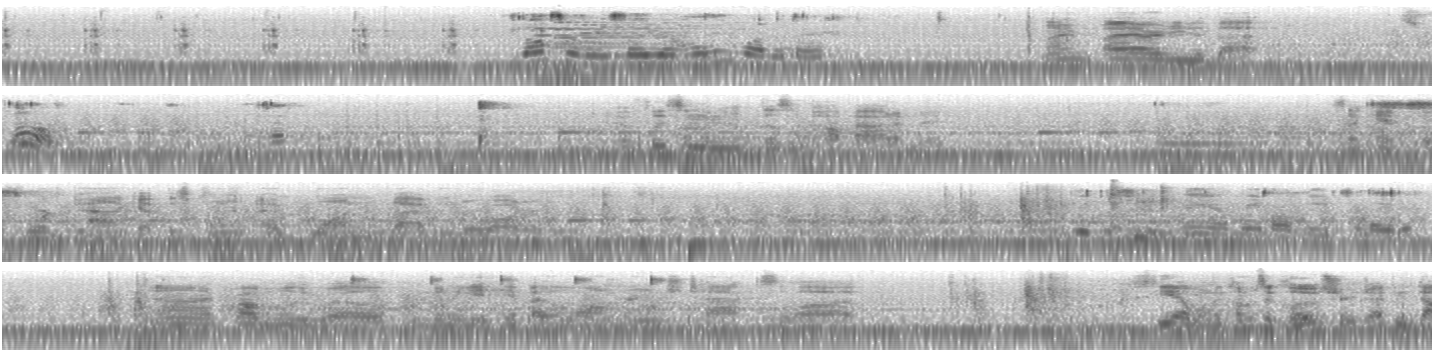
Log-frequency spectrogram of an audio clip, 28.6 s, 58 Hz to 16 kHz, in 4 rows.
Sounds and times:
Speech: 0:02.6 - 0:04.2, 0:05.2 - 0:06.3, 0:07.0 - 0:07.4, 0:10.2 - 0:11.9, 0:13.8 - 0:17.1, 0:19.7 - 0:21.4, 0:22.2 - 0:25.8, 0:27.1 - 0:28.6.

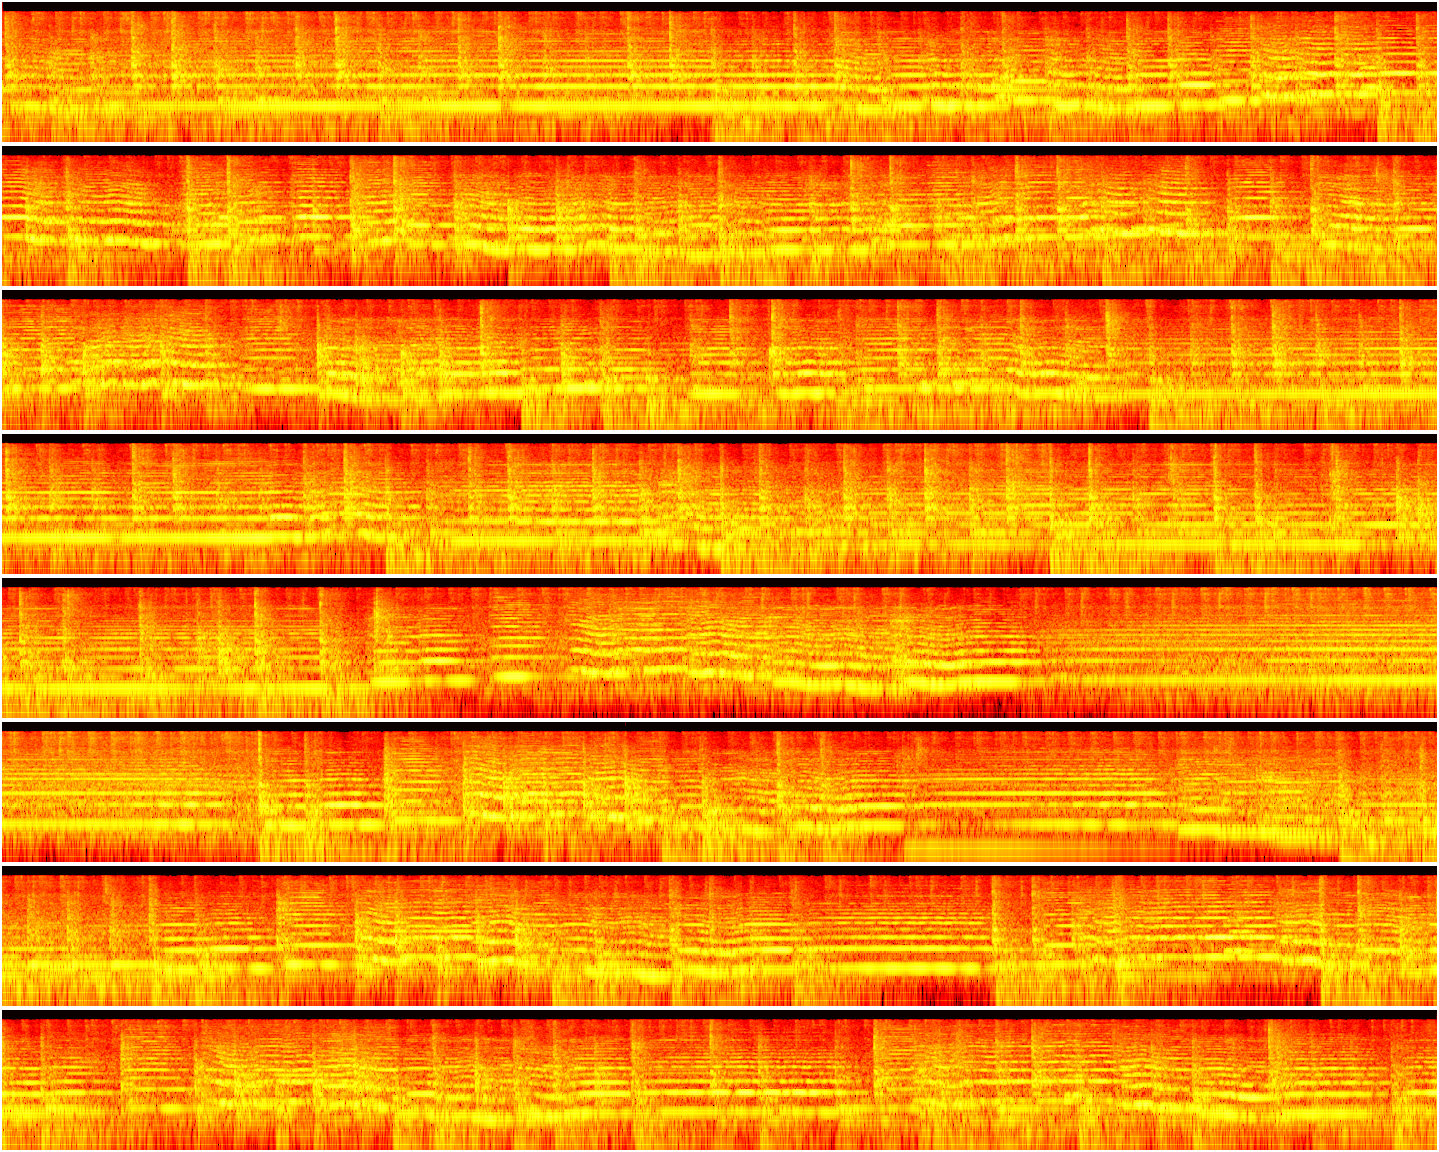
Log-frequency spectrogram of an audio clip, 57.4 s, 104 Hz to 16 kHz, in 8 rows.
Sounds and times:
Inside, large room or hall: 0:00.0 - 0:57.4
Violin, fiddle: 0:00.0 - 0:57.4.

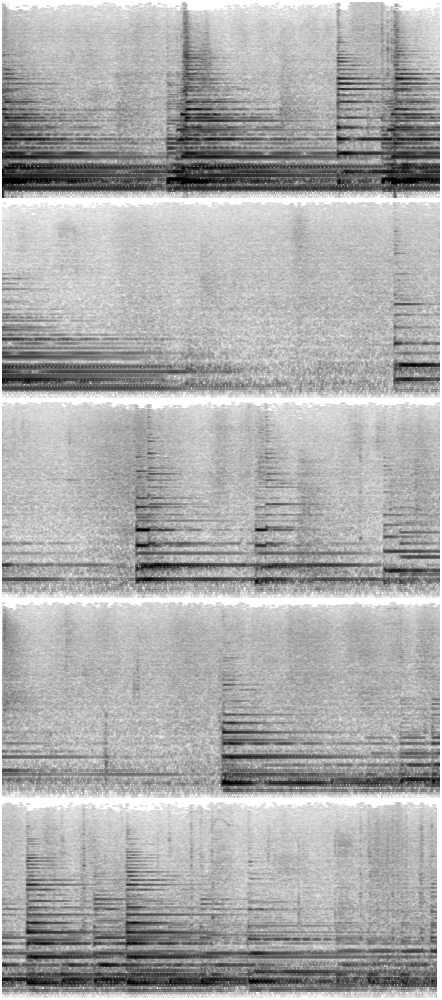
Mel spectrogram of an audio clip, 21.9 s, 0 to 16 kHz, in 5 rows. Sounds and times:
Strum: 0:00.0 - 0:07.5, 0:08.2 - 0:21.8.

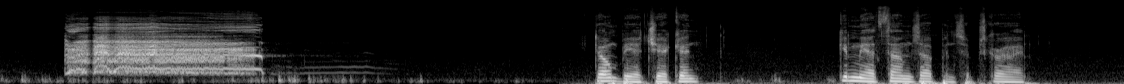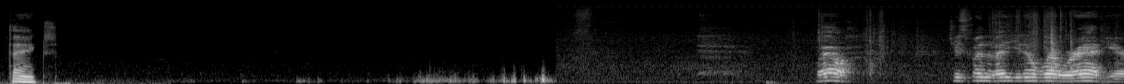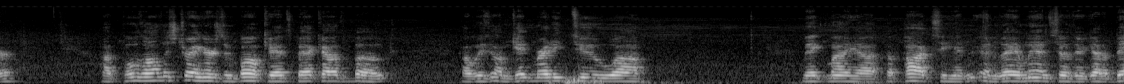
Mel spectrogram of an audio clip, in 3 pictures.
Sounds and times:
Speech: 0:05.9 - 0:07.0, 0:08.4 - 0:10.3, 0:11.4 - 0:11.8, 0:19.4 - 0:19.9, 0:20.7 - 0:22.7, 0:23.5 - 0:26.4, 0:27.1 - 0:29.0, 0:30.5 - 0:33.7.

